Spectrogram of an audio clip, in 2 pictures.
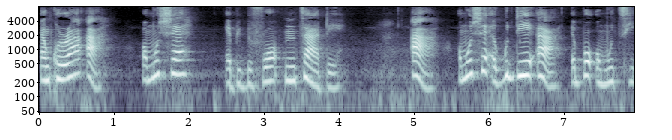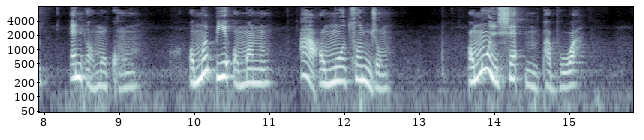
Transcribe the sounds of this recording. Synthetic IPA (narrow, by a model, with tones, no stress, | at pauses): ɛ˨ŋ̩˨kʰʊ˨ɾaː˦ʔa˨ | ɔ˨mʊ̃˦ɕɛ˦ | æ˨bi˨bi˨fʊ˦ɔ˦n̩˦tʰaː˦˨dɪ˨ | a˨ | ɔ˨mʊ̃˦ɕɛ˦ʔæ˨ɡu˦di˦e˦ʔa˨ɛ˨bɔ˦ʔɔ˨mʊ̃˦tʰi˦ | ɛ˦nɪ̃˨ɔ˨mʊ̃˨kʰʊ̃˦n | ɔ˨m˦ã˦bi˦e˦ʔɔ˨mã˦nʊ̃˦ | a˨ʔɔ˨mʊ̃˦tʰʊ̃˦ɲ̩˨d͡ʑᶣʊ̃˨m | ɔ˨mʊ̃˦ɲ̩˨ɕɛ˦m̩˨pʰa˨bʊ˨a˦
